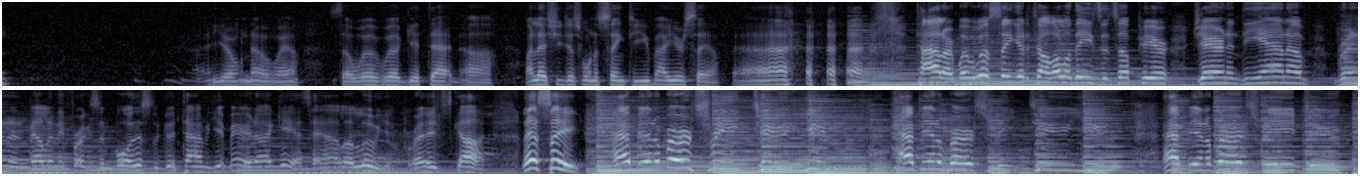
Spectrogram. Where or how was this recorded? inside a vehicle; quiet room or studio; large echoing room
large echoing room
